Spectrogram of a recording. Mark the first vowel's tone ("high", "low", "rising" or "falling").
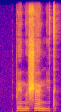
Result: low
